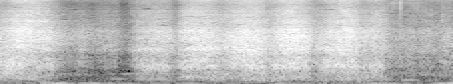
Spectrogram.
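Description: Hand-held scrub brush rubbed back and forth over fabric sofa upholstery, a scratchy brushing in several repeated strokes.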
